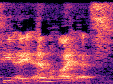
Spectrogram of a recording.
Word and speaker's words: tamis: next step is to put this through tamis or tamis, or I don't know how to pronounce it. T-A-M-I-S. I think it's pronounced tamis, but not 100% sure.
